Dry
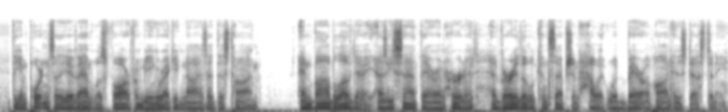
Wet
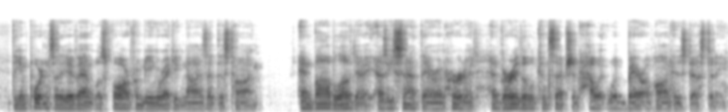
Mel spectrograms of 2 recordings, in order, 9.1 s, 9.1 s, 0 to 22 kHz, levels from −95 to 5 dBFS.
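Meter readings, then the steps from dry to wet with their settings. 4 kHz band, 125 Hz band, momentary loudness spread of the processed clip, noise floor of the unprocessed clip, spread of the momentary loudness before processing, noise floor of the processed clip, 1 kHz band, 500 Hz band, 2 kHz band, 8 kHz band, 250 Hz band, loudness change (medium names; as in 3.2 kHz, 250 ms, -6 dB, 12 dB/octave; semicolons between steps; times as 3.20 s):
+3.5 dB, -15.5 dB, 8 LU, -47 dBFS, 8 LU, -62 dBFS, +2.5 dB, -0.5 dB, +4.5 dB, +2.0 dB, -7.0 dB, -2.0 dB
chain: frequency weighting A; gated-style reverb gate 90 ms falling, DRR 7 dB; trim +2 dB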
